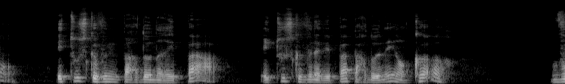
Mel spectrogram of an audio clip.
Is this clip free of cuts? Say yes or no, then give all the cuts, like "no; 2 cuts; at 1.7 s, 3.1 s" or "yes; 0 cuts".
yes; 0 cuts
